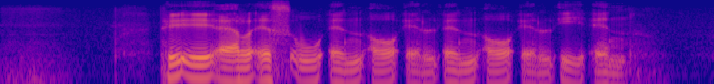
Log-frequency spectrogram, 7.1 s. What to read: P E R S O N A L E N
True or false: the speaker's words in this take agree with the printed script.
false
